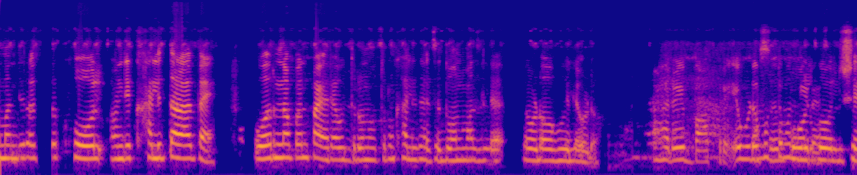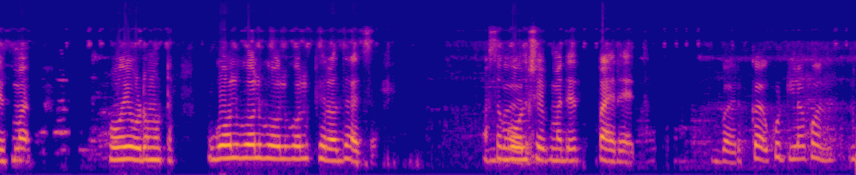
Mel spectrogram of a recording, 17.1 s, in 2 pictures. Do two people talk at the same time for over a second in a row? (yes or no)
no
